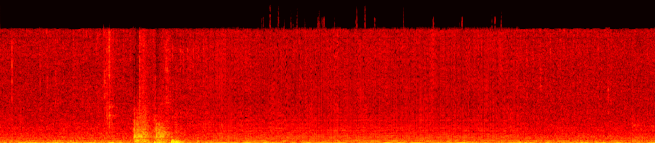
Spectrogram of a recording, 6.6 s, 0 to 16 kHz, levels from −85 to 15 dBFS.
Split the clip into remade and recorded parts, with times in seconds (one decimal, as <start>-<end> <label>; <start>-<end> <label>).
0.0-2.1 recorded; 2.1-5.2 remade; 5.2-6.6 recorded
